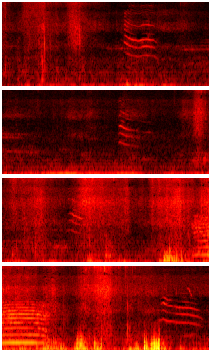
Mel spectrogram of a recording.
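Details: Kitten and cat, apparently outdoor strays, with a brave kitten facing an adult cat: several short rising-falling meows, then a long, loud, harmonic-rich meow near the end, with rustling and low rumbling in the background.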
